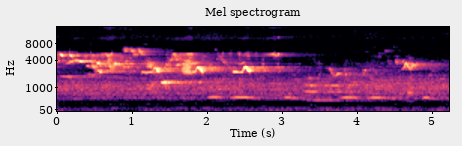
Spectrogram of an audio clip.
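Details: Unidentified birds chirping: short bright tweets and brief whistled notes come in irregular bursts, loudest in the middle, over a steady low background hum.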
